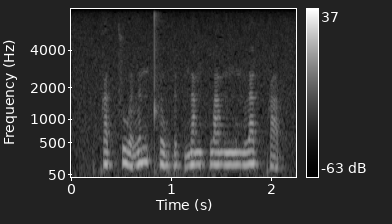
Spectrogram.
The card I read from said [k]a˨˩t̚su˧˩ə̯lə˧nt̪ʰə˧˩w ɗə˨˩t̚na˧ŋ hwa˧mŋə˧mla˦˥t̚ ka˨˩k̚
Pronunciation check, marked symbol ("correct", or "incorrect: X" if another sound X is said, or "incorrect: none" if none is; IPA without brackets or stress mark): correct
